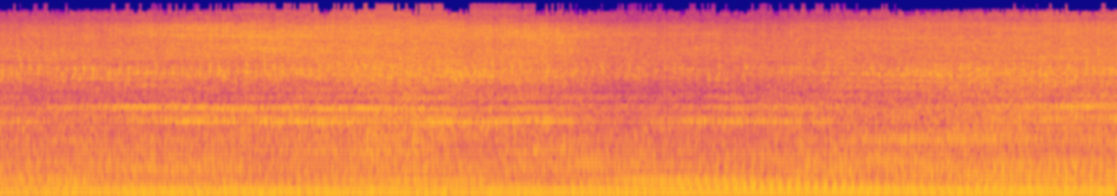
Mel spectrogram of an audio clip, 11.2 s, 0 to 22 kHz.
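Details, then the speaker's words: 1985 Chevy C20 carbureted truck with new muffler, cold start: steady even beat about 220 per minute at raised idle with no stumbles, blowing some steam, choke now working and holding it high; normal cold fast idle. "It's definitely blowing some steam in it. I think the choke's working now, dude. Sounds like it's up on high."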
